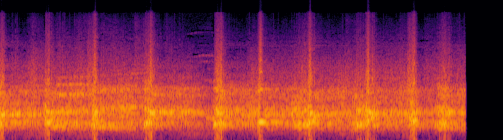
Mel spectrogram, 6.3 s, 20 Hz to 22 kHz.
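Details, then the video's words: Recorded at The Barking Lot on 6/19/17, several dogs bark at once in a loud, unbroken din of overlapping yaps, with sharp knocks about every half second, ending abruptly. "The Barking Lot"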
